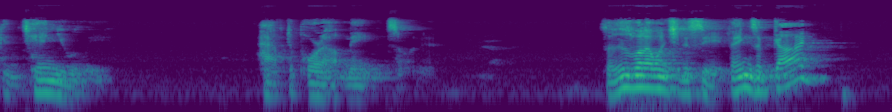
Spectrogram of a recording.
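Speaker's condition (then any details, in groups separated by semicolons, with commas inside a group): Cleft palate; congenital cleft palate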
